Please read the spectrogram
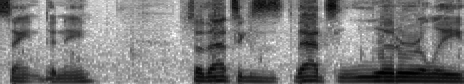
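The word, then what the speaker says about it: Saint Denis: about ashes I I said I was saying St Dennis and then I forget who in the chat but like by the way I just want you to know what pronounced St Den so that's ex that's literally what I'm talking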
